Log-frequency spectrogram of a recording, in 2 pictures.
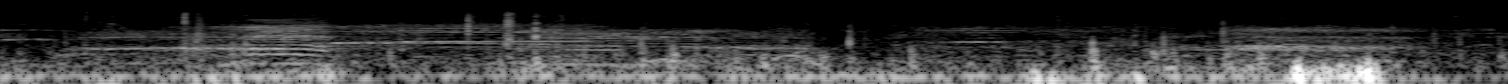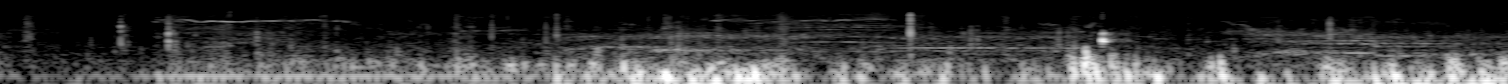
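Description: Sardi sheep bleating, several calls in the first few seconds and more near the end, with a few low thuds in between.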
